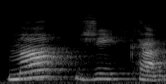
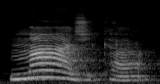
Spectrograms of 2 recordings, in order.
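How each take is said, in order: First: Very slow "Má - gi - ca", each syllable separate. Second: Very slow "mágica" with a long, strong MÁ; stress on MÁ. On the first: Teacher asking which syllable is strongest, "Mágica" split syllable by syllable. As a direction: break "Mágica" into three parts with gaps between. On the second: Teacher helping pupils find the tonic syllable, MÁ stretched in "mágica". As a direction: draw out and lean on the first syllable of "mágica". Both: Shown as a demonstration. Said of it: "Veja qual que é a sílaba mais forte".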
